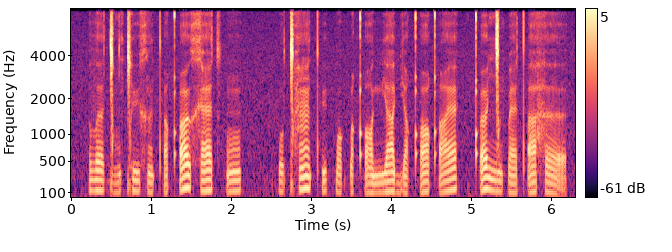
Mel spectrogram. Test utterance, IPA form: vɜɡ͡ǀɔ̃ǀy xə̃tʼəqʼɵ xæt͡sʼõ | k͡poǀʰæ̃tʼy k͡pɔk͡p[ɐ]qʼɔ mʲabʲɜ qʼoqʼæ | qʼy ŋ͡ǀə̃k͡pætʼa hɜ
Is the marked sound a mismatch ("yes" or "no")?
yes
